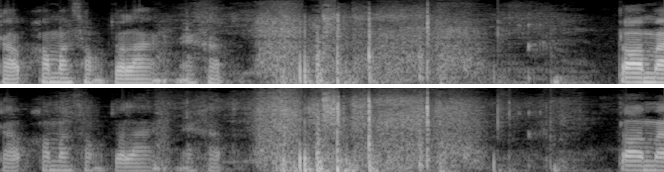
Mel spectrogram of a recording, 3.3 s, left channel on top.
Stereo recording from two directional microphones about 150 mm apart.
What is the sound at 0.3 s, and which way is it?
Speech, 50° left (ahead or behind).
